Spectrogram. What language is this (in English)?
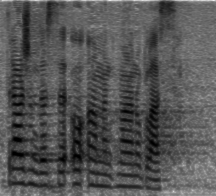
Croatian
